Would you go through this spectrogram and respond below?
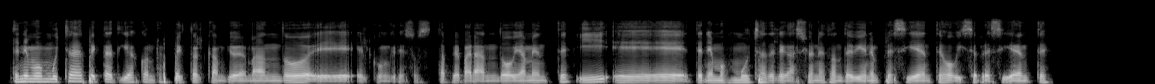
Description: Por su parte, el diputado José Miguel Castro (RN) destacó que su sector tiene altas expectativas por la presencia de numerosas delegaciones internacionales.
